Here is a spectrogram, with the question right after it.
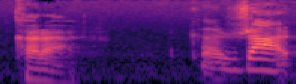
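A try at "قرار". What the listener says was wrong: Last rar is a bit exaggerated. So it has double A in it.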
